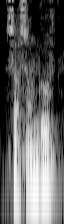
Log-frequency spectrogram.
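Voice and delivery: ordinary delivery, nothing marked

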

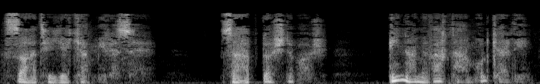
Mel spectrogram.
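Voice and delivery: calm a restless comrade in a quiet voice; softly patient; calm and soothing. A narrator's reading. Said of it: "با لحن آرومی جواب داد".

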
